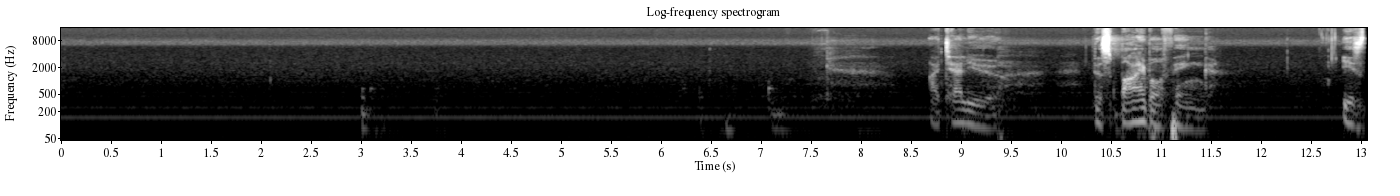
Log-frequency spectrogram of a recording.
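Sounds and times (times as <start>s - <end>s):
electrical mains hum: 0.0s - 13.0s
faint short knock: 3.0s - 3.3s.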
